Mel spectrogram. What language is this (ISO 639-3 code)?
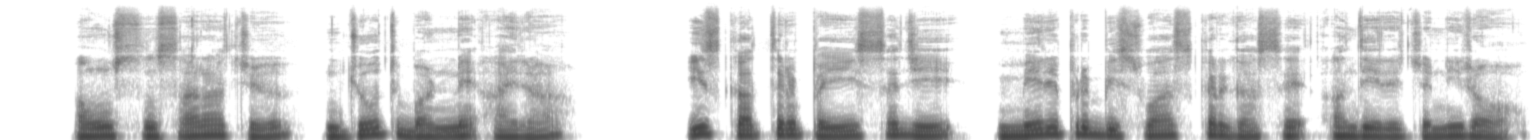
kfs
